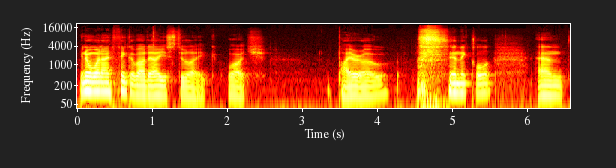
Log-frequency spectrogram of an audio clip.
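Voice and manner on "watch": ordinary talk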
